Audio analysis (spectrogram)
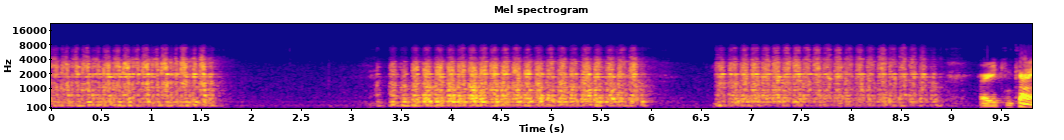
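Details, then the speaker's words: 1999 Mustang 3.8L V6 with low compression from leaky valves, head removed, hand lapping a valve with suction tool: gritty rasping strokes in back-and-forth bursts with pauses; valve and seat not yet lapped in. "it change its note it started out sounding really gritty and that's making less noise"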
